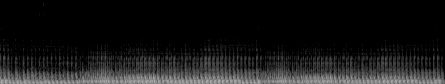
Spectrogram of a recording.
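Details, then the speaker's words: Small servo motor with faulty Sick Stegmann Hiperface encoder feedback running at very low speed: low buzzing rattle as it chatters and wobbles back and forth, the drive unable to find position angle or home. "okay this is the chattering as described it sees the drive cannot figure out the position angle of the feedback device so it is just basically going back and forth it cannot find home"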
